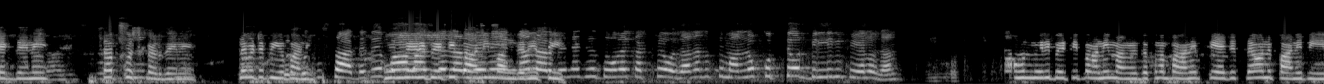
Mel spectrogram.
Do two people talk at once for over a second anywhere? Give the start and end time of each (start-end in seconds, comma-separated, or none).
3.8-5.6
